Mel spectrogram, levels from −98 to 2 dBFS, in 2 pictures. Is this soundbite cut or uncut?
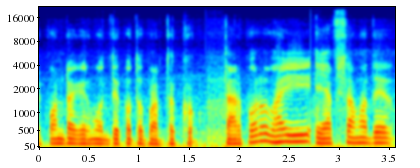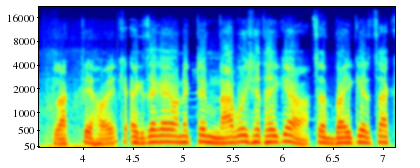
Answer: cut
